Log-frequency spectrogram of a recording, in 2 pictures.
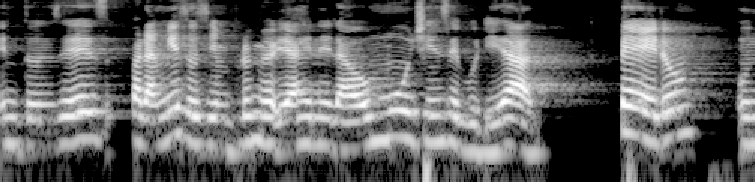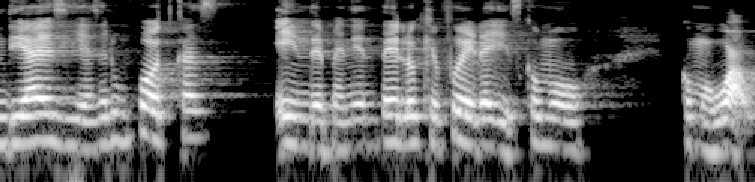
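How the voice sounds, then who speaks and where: A woman speaks at a medium pitch and moderate pace, with fairly even intonation but big swings in loudness. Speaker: podcast host. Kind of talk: interview.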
